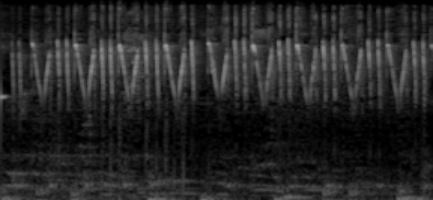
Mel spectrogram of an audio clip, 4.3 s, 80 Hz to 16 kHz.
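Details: Agitated Bar-winged prinia, provoked to high excitement, recorded 26 February 2023, singing nonstop: fast, very high, sharply down-and-up sweeping notes repeated about five times a second in an unbroken string, with faint low thumps beneath.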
